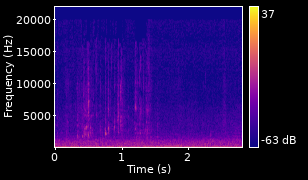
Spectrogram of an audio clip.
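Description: Half a cup of milk pours into a mixing bowl of eggs for baking, a soft continuous trickle and splash outdoors, partly masked by steady wind-like background noise.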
